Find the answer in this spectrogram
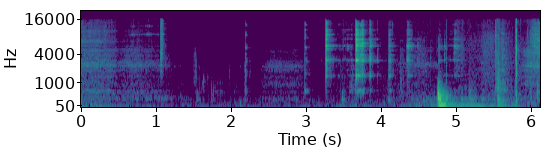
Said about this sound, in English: So yeah, I'm just gonna take a quick sip of my water here.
